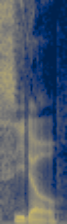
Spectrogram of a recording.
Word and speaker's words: Sydow: I believe it's Cedo rhymes with Greedo. – I wish it did rhyme with Greedo. But I think it does. – Well, I think it's Max von Sydow, but it's all right.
